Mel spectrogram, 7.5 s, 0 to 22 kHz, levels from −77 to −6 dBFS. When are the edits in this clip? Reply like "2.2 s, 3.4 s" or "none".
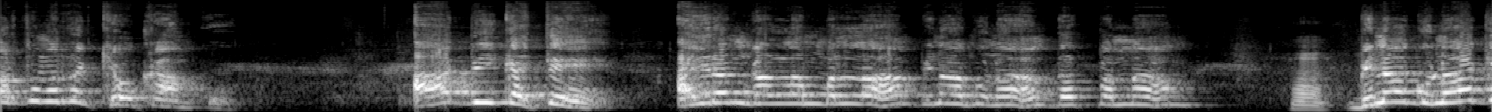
none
